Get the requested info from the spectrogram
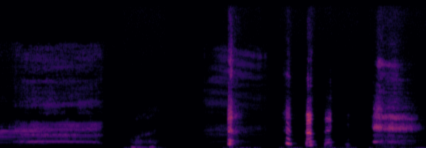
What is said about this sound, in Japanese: おい、羊ども黙れ。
